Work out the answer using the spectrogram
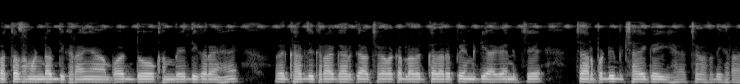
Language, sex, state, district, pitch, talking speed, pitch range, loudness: Hindi, male, Bihar, West Champaran, 125 Hz, 285 wpm, 120-125 Hz, -19 LUFS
